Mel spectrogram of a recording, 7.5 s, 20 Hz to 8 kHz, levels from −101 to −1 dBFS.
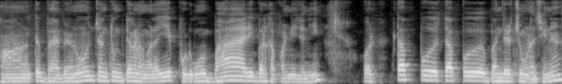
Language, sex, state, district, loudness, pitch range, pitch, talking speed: Garhwali, female, Uttarakhand, Tehri Garhwal, -18 LUFS, 125-155 Hz, 135 Hz, 160 wpm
